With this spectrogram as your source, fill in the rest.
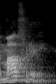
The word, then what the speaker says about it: Mapfre: seguros que se llama Mafre? Claro, ¿Para qué sirve la P de Mafre? paná, Pana. claro, porque no se pronuncia Está ahí pana. y silent. ¿Y qué es Mafre.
